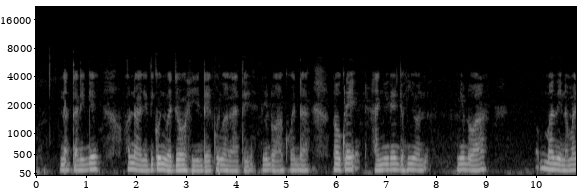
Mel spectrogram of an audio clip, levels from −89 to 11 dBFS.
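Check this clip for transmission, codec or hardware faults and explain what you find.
Two codec faults turn up in the speech: three short glitches from a likely broken MP3 bit reservoir, and one place where compressed frames are skipped.

At 0.56 to 0.60 s, 3.65 to 3.68 s and 6.15 to 6.19 s the speech jumps forward and a brief chirp, noise burst or short hole of about 30 ms replaces it. The likely cause is a broken MP3 bit reservoir. After frames went missing, the next frame reached back for borrowed bits and decoded bytes belonging to a different 26.1 ms frame.

At 7.33 s the speech lurches ahead by roughly a tenth of a second, about four frames, with a brief smeared blip at the join and no hard click. Compressed frames were skipped here, and the overlap between neighbouring frames blurs the seam.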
